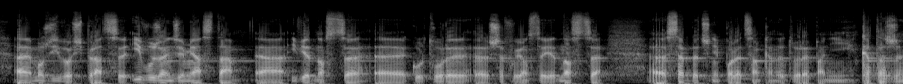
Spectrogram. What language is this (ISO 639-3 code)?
pol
